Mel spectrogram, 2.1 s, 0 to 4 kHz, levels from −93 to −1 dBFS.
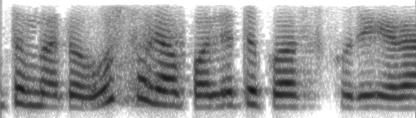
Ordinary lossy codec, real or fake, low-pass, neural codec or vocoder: AAC, 16 kbps; fake; 3.6 kHz; codec, 24 kHz, 0.9 kbps, WavTokenizer, large speech release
